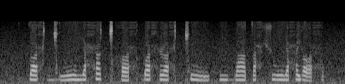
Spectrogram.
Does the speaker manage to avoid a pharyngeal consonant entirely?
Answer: no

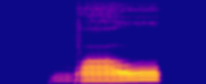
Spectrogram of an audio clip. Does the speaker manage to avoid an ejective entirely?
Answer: yes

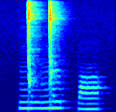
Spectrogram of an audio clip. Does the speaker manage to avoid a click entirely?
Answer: no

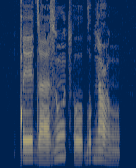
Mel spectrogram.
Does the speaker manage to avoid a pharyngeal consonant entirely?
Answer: no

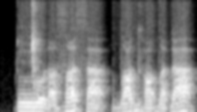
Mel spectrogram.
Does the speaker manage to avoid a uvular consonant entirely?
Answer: yes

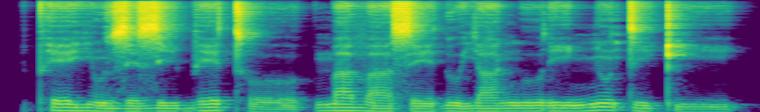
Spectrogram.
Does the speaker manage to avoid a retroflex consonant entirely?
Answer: yes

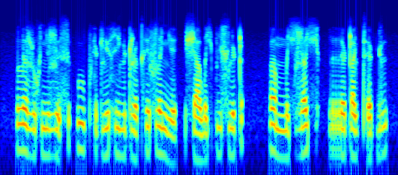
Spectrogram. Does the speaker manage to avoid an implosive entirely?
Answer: yes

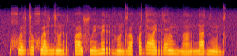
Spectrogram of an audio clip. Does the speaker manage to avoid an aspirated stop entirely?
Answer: yes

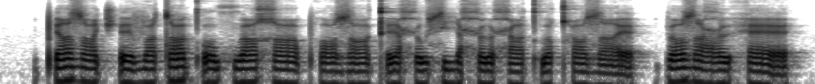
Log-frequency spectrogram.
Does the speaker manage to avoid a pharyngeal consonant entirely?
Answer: no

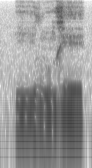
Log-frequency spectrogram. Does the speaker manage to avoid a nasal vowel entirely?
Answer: no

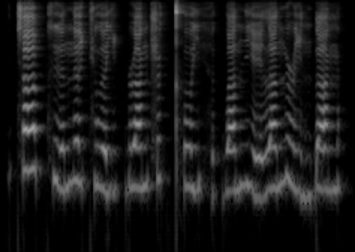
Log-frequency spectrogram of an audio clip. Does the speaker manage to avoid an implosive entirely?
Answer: no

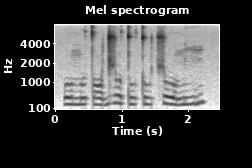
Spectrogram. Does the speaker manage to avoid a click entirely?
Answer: yes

